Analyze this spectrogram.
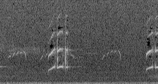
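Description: Dowitcher calls, from a plump, brownish American shorebird: a few brief, high, thin whistled notes, faint over a low background hiss.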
